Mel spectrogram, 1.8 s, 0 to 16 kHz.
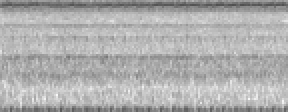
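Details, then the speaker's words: Polaris Trail Blazer 250 two-stroke ATV, bought as a non-runner: low, uneven chuffing as it turns over and won't keep running; very little compression suspected, possibly stuck rings. "Let it stall. I just feel like it doesn't have enough compression."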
